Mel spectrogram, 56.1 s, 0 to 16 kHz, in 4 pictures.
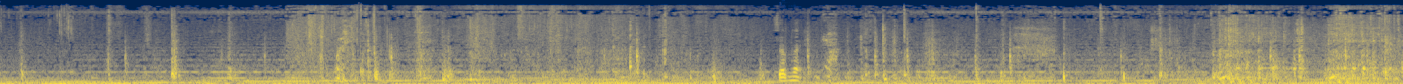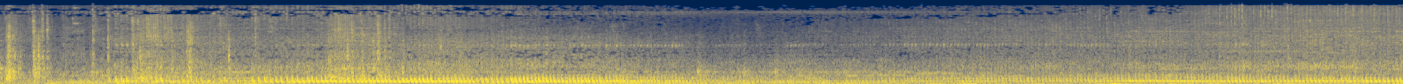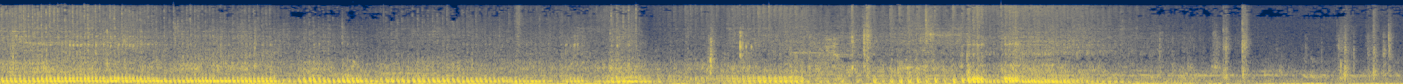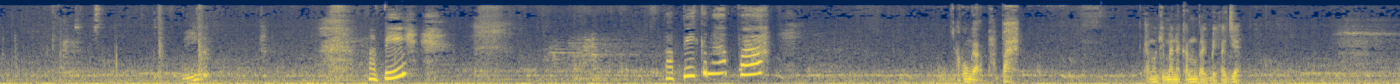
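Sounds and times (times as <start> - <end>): scooter engine droning: 8.5 - 40.7.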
